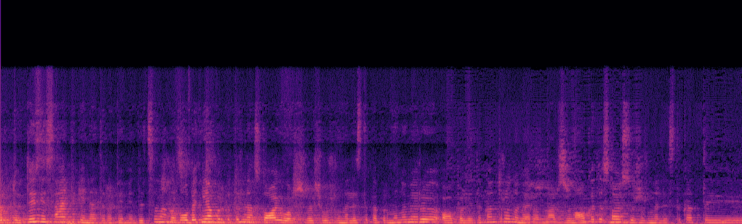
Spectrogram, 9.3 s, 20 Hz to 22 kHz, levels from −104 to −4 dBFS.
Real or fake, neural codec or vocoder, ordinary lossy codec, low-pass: real; none; Opus, 24 kbps; 14.4 kHz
